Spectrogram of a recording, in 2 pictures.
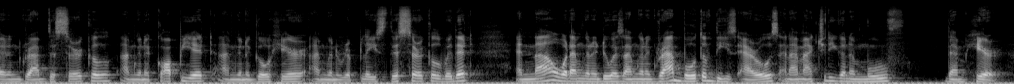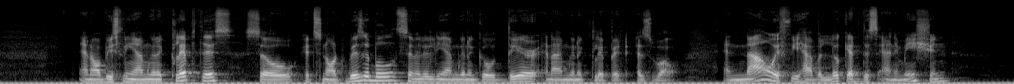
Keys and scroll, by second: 0.7 super+c, 3.1 shift+super+r, 4.1 shift+super+z, 5.0 super+z, 7.0 shift+Right, 17.9 super+3, 18.4 super+r, 18.9 r.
